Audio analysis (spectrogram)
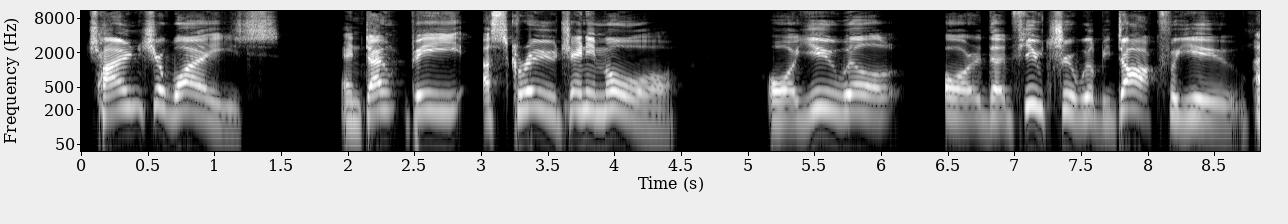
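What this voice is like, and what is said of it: British accent, Jacob Marley impression. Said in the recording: “he talked to me like Jacob Marley from A Christmas Carol too ... He was British ... let me see if I can do my British accent.”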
